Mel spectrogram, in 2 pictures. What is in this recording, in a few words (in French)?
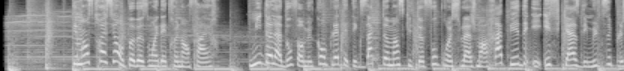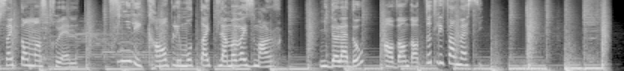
Pub ado; Mydol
